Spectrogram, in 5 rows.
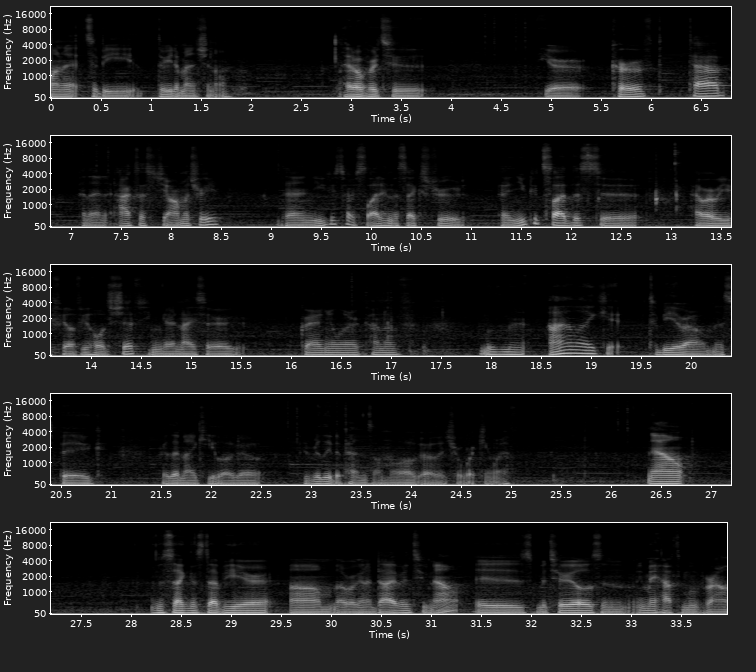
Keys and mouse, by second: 4.3 click, 7.2 click, 9.0-10.3 drag, 15.5-16.7 shift+drag, 17.5-22.3 middle drag, 23.2 middle click, 26.0 middle click, 27.0-32.2 middle drag.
